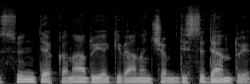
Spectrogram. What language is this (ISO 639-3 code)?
lit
